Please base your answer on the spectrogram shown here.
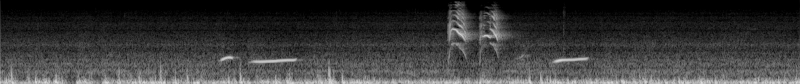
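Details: Alexandrine parakeet feeding on mango with a Ringneck parrot nearby; soft flat whistled notes, then two loud, grating squawks in quick succession, followed by another short whistle, over constant low rumbling background noise.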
